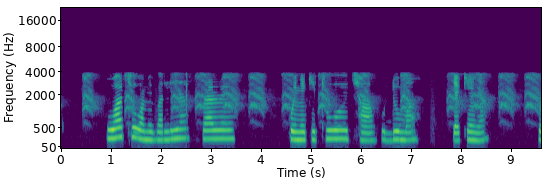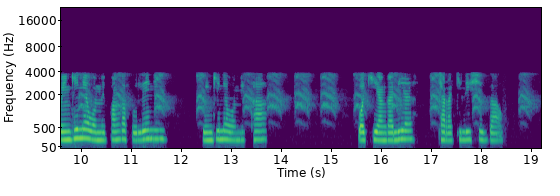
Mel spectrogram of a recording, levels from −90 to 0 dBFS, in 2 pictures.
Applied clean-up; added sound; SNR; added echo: none; Crow; 17 dB; none.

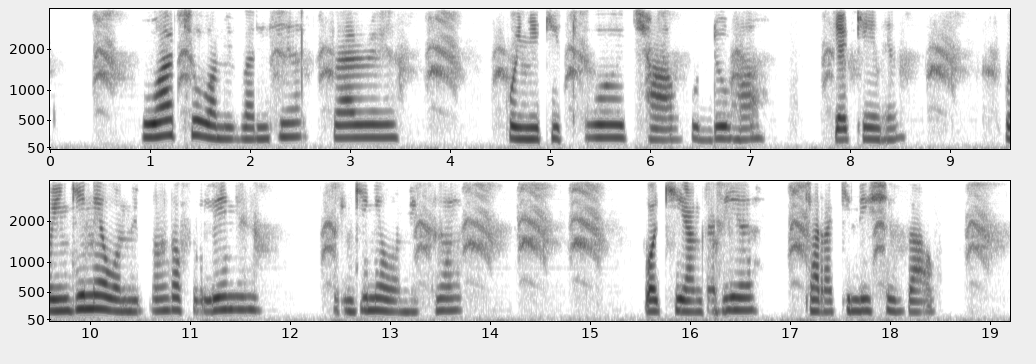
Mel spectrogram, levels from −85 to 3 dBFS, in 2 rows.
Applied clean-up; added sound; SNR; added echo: neural diffusion model UNIVERSE++.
